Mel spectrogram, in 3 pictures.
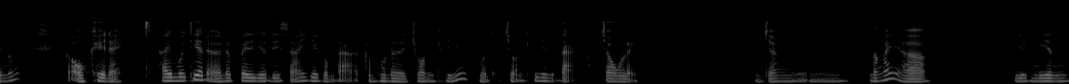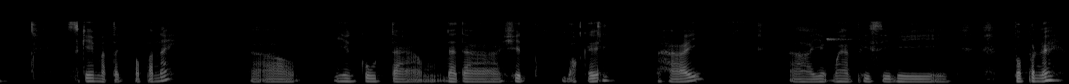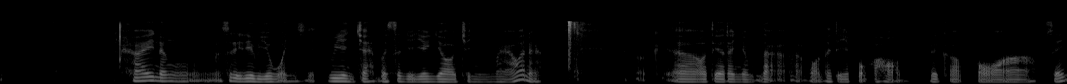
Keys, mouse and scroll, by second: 2.2-7.3 drag, 10.1 click, 10.8 click, 13.1 click, 14.1 click, 18.0 click, 21.9 click, 28.6 click, 29.4 click, 30.8 click, 31.2 click.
